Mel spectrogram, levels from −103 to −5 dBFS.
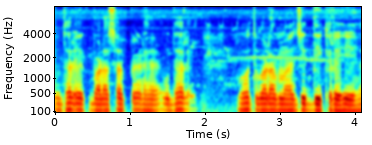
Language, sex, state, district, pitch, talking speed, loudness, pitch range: Hindi, male, Jharkhand, Palamu, 125 Hz, 190 wpm, -16 LUFS, 120-125 Hz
